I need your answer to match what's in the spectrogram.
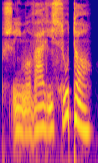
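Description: Narrator doing a sick old farmhand, faint feverish voice, slow sighing talk, in a dry close-up storybook read. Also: mid-range voice, expressive, gravelly, slightly rough, no room sound, full character voice. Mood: weak, mournful. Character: sick weak older male farmhand.

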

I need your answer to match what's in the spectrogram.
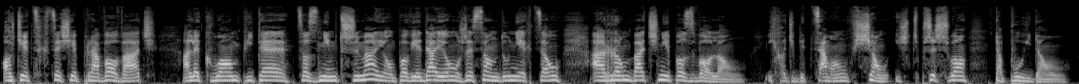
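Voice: mid-range voice, a little slow, hardly any pauses, fairly bright tone, no room sound, clean studio sound, pitched above the performer's own voice, close to an everyday voice. A reader voicing an angry, resentful young male peasant who grumbles, in an audiobook.

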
